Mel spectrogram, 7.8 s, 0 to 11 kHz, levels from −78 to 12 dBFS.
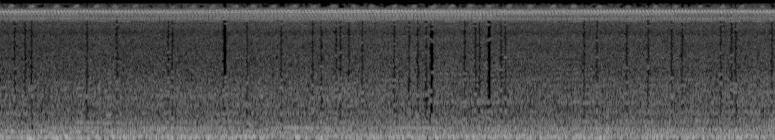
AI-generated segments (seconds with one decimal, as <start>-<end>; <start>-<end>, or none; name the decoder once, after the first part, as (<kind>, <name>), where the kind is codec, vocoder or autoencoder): none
